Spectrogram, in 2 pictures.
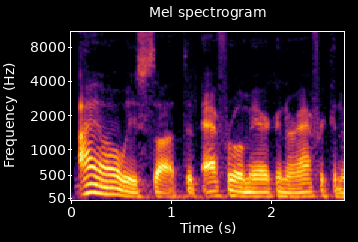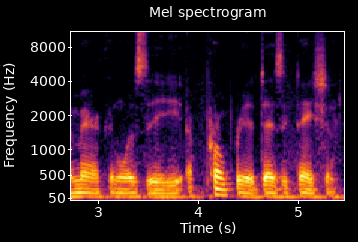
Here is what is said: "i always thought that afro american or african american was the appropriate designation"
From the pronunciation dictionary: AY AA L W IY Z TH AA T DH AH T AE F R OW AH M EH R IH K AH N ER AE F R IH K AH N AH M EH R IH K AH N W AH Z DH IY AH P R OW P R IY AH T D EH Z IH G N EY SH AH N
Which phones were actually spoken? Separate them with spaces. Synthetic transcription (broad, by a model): AY AA L W IY Z TH AA T DH AH T AE F R OW AH M EH R IH K AH N ER AE F R IH K AH N AH M EH R IH K AH N W AH Z DH IY AH P R OW P R IY AH T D EH Z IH G N EY SH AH N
